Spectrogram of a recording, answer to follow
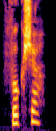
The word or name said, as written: fuchsia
